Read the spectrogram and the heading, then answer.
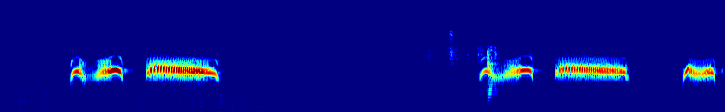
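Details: Spotted dove giving a gù thúc (urging) coo meant to lure wild doves: a low hollow wavering double note, then a longer steady hooting note, the phrase heard twice with a short quiet gap.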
